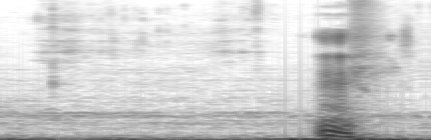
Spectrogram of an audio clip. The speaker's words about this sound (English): Oh, never hurts to drink water when you're talking for this long.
